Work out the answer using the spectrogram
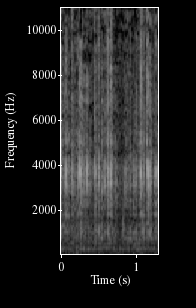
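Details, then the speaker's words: Aquarium external canister filter, flow suddenly reduced: fast, uneven high-pitched clicking and rattling with no smooth motor hum as the impeller jerks instead of spinning. Cause: broken magnet on the impeller shaft, later repaired with glue. "那这也就是表示什么呢？它这个轴心应该是坏掉了。你看它会这样稍微动一下，要动不动，很像我们电风扇那种在处理是一"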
